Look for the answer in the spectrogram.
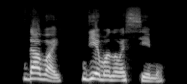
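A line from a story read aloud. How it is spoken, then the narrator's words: Good-natured creaky voice. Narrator (Russian): Добродушно проскрипела Йока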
